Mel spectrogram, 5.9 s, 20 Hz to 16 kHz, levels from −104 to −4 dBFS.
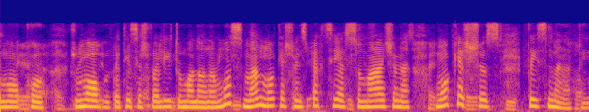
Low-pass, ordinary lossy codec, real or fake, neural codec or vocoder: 7.2 kHz; AAC, 96 kbps; fake; codec, 16 kHz, 4 kbps, FreqCodec, smaller model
